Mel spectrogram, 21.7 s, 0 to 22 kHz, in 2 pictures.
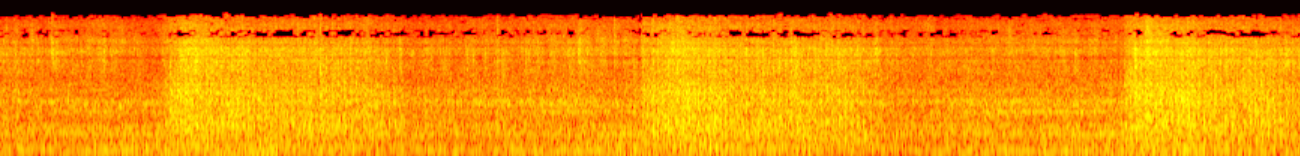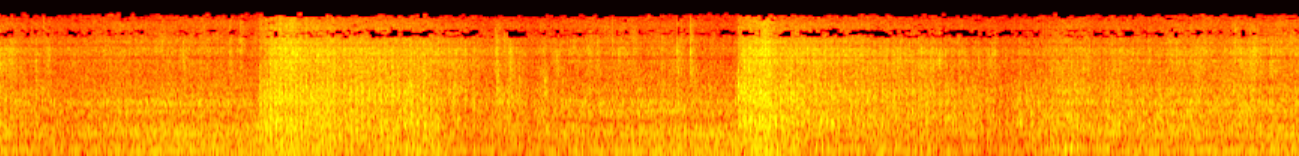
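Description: Junkkari HJ500 tractor-driven wood chipper working under load, with the Valtra T190 tractor engine running steadily. Louder surges of chipping noise come about every four seconds as logs are fed in.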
